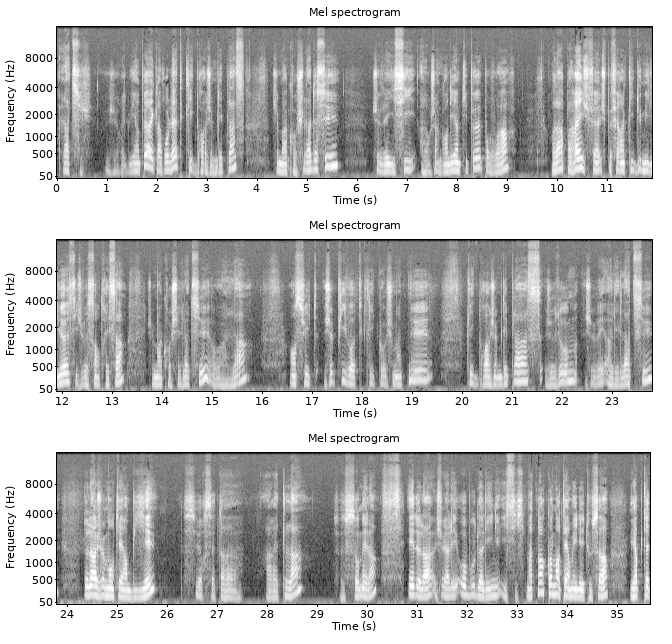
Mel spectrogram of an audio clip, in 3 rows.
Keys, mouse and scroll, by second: 0.0 click, 2.7 right click, 4.9 click, 5.8 right click, 8.0 right click, 9.3 right click, 11.4 middle click, 12.3 click, 15.0 click, 18.1-19.4 drag, 20.0 click, 20.0 middle click, 20.0 right click, 23.8 click, 29.4 click, 32.5 click.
